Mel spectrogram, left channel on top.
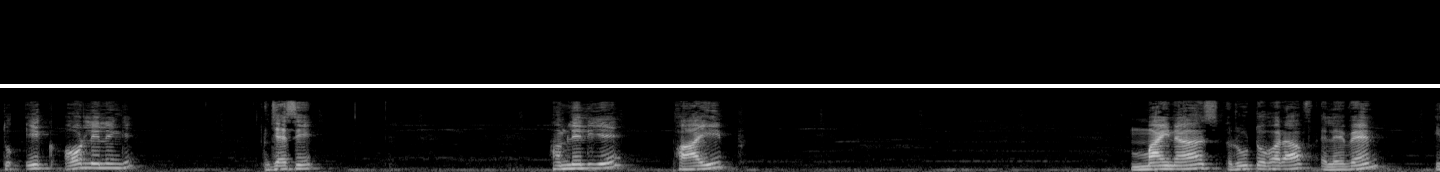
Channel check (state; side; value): silent; left; 60 dB below the other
